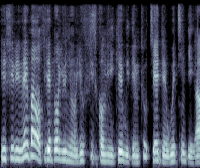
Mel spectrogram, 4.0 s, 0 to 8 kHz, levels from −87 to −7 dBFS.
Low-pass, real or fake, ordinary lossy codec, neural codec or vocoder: 7.2 kHz; fake; AAC, 48 kbps; codec, 16 kHz in and 24 kHz out, 0.6 kbps, FireRedTTS-2 codec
